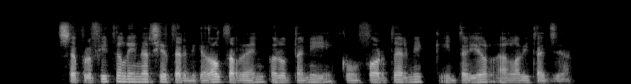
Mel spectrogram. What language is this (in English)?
Catalan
